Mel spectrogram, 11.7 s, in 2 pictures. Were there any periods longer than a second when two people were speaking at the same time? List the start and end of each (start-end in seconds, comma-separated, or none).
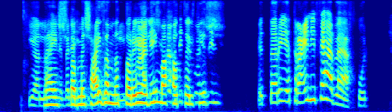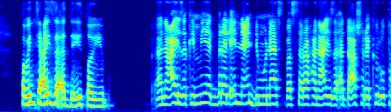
0.7-3.3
